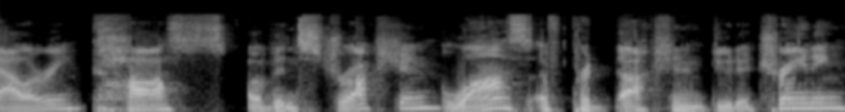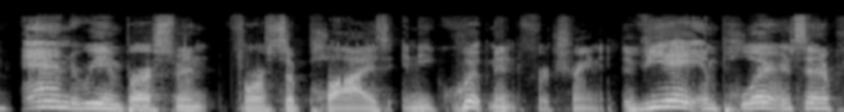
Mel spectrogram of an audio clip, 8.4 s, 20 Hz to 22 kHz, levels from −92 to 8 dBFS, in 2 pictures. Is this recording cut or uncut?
uncut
